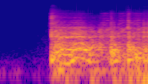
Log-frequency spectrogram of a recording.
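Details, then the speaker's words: Bobcat skid steer loader with an intermittent starter fault, during starter circuit voltage-drop testing: sudden loud whirr with no cranking rhythm or compression pulses; the starter spins without engaging the engine, bad starter suspected. "it tried to store but didn't crank only rotated"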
